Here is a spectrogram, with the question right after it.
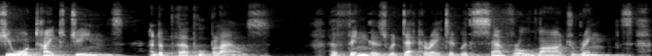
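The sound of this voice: Lively intonation marks an unforced reading voice, heard against a quiet background.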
